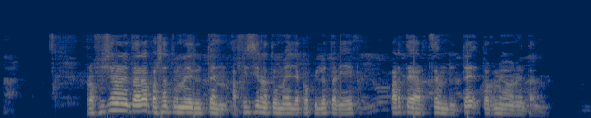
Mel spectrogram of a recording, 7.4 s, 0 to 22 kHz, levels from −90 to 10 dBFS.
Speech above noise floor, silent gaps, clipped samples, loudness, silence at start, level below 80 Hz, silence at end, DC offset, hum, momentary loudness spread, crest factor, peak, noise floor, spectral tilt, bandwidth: 45 dB; none; under 0.1%; -35 LUFS; 0.05 s; -72 dBFS; 0.55 s; under 0.1%; none; 13 LU; 20 dB; -16 dBFS; -80 dBFS; -5 dB/octave; 7.6 kHz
